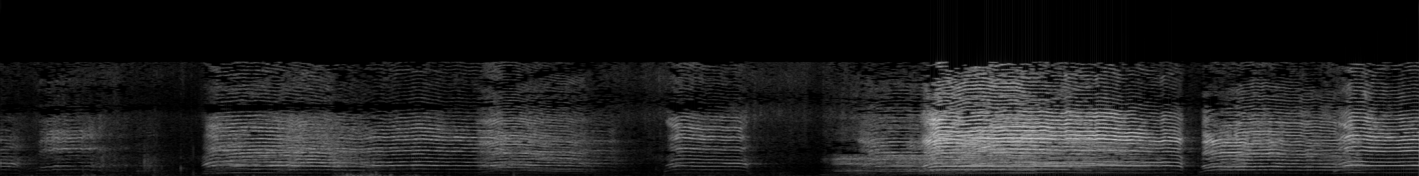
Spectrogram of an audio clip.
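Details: Baby lamb bleating in long wavering cries with rich stacked harmonics, several calls over ten seconds with brief pauses between, the later ones loud and strained.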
